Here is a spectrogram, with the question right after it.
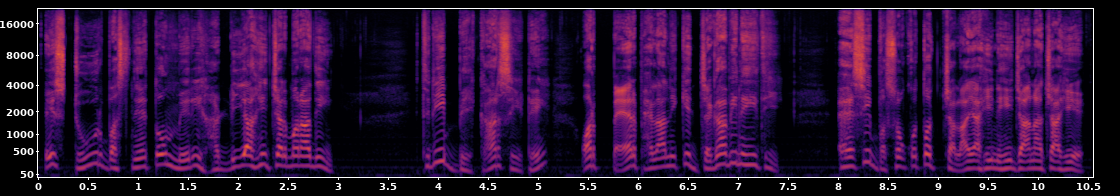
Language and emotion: Hindi, angry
